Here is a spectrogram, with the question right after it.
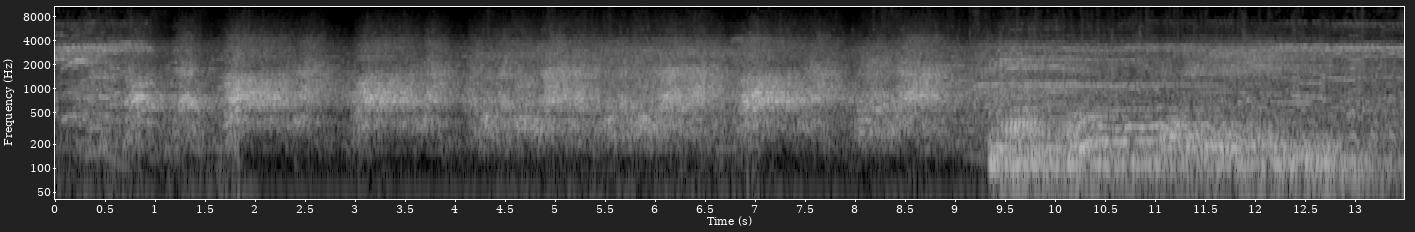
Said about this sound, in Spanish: La afición Puma, celebró, el triunfo, de su equipo. De su equipo.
